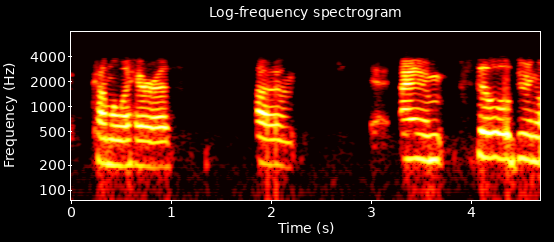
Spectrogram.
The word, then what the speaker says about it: Kamala: how to say it, Kamala Harris. Kamala with a la, right, Erica?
